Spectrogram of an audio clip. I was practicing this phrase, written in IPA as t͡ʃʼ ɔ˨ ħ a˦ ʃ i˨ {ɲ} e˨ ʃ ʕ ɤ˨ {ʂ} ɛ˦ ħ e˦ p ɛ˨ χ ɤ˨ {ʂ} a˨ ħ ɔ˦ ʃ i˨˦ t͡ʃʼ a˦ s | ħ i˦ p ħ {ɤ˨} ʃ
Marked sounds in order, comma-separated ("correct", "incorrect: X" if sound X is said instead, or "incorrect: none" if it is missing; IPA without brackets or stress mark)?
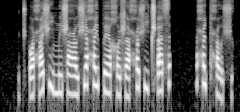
incorrect: m, incorrect: ʃ, correct, correct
